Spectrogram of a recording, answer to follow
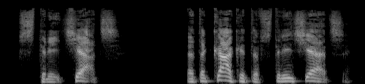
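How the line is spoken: Angry mocking. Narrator (Russian): передразнила сердито

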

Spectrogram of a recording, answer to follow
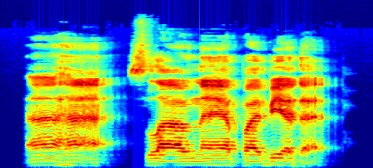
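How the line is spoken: Hateful grumble. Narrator (Russian): пробурчал Детрит, с ненавистью

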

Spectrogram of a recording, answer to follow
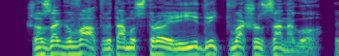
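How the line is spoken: Barking. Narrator (Russian): рявкнул он

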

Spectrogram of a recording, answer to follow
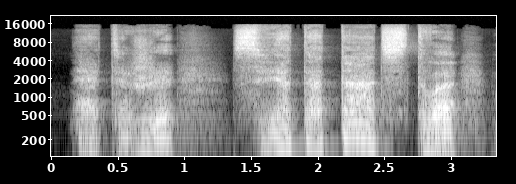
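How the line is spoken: Vampire breathing out. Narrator (Russian): выдохнул вампир

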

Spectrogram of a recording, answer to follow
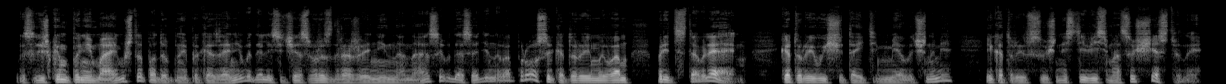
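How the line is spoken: Dry reply. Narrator (Russian): сухо проговорил ему в ответ прокурор

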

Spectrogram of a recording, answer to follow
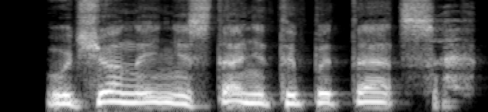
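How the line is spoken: Muffled, dull voice. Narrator (Russian): глухо сказал Лингман

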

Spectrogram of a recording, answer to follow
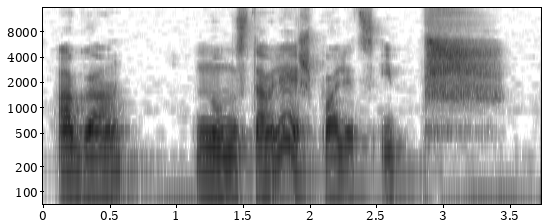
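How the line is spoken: Gloomy grumble, mother. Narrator (Russian): мрачно буркнула матушка

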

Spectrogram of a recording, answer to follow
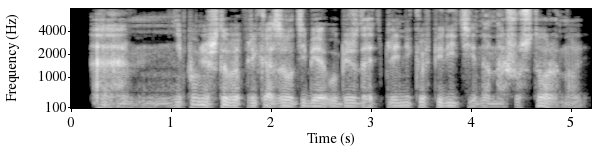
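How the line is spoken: Quiet. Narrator (Russian): тихо сказал он

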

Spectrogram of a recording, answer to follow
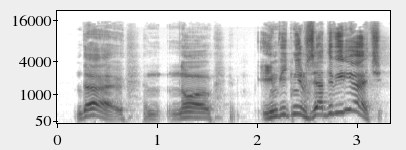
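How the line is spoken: Shouted. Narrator (Russian): выкрикнул один из нападавших

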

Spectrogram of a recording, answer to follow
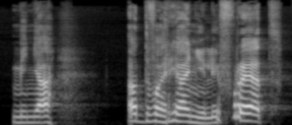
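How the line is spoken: Groaning. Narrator (Russian): простонал Шнобби

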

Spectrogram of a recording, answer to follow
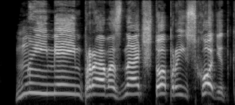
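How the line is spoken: Female shout. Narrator (Russian): крикнула она

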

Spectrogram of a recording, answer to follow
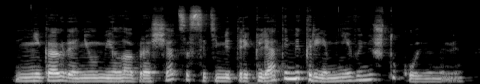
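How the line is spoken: Grumbling woman. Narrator (Russian): проворчала она

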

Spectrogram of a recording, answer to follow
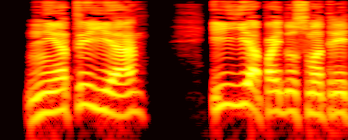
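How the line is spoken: Naive exclamation. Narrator (Russian): воскликнул Колганов, самым наивным образом

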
